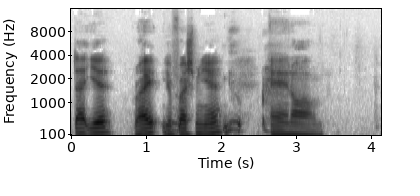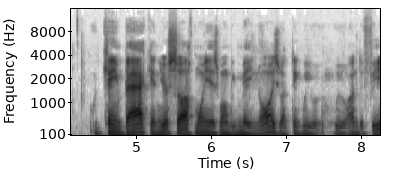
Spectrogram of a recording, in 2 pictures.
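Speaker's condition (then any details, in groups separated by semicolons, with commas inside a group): No condition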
